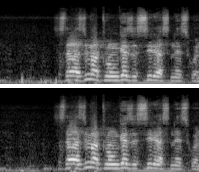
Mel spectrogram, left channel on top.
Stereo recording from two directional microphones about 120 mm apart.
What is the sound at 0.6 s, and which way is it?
A man's voice, centre (ahead or behind).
